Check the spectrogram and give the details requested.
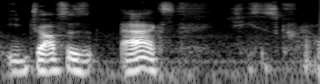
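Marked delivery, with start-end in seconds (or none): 1.8-2.4 breathless whispered disbelief; shocked whisper. Real, not acted. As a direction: whisper it, stunned by what you see. Shocked reaction to manga panel.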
